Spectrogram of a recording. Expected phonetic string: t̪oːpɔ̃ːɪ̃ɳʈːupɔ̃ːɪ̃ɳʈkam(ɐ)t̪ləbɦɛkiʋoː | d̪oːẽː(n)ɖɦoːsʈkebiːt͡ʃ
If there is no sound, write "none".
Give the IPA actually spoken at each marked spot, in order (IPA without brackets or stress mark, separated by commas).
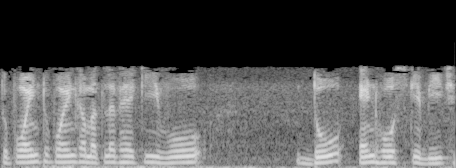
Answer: ɐ, ɳ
